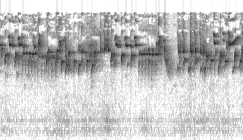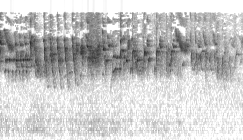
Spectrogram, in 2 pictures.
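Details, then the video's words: Female European goldfinch feeding her young while the chicks beg in a dense, unbroken chorus of high, buzzy chirps that crowd together for nearly ten seconds, then fade slightly at the close. "أنثى الحسون وهي تطعم فراخها"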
